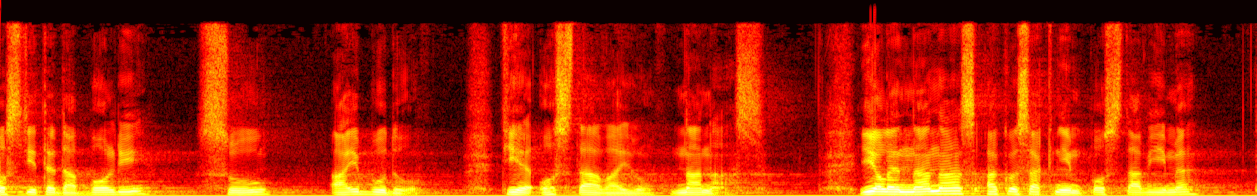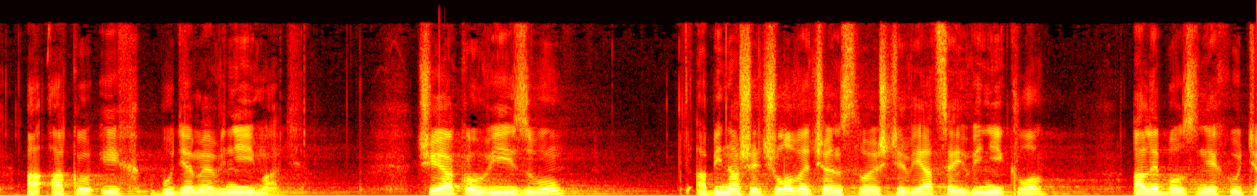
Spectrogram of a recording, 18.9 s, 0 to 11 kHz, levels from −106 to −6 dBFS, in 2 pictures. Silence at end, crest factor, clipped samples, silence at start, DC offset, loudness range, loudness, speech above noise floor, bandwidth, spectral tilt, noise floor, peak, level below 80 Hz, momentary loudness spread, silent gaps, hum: 0 s; 16 dB; under 0.1%; 0 s; 2%; 6 LU; -16 LUFS; 35 dB; 10 kHz; -7.5 dB/octave; -50 dBFS; 0 dBFS; -54 dBFS; 13 LU; none; none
